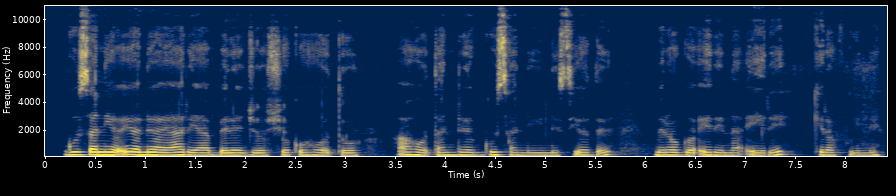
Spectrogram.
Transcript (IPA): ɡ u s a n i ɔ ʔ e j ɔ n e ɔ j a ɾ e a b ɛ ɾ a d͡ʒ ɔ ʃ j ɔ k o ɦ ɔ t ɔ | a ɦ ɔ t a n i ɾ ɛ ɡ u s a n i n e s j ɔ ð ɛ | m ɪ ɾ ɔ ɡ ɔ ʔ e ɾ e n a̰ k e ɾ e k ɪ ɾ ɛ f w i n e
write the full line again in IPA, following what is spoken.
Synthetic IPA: ɡ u s a n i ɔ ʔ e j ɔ n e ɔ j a ɾ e a b ɛ ɾ ɛ d͡ʒ ɔ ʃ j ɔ k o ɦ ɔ t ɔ | a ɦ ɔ t a n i ɾ ɛ ɡ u s a n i n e s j ɔ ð ɛ | m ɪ ɾ ɔ ɡ ɔ ʔ e ɾ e n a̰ ʔ e ɾ e k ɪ ɾ a f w i n e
